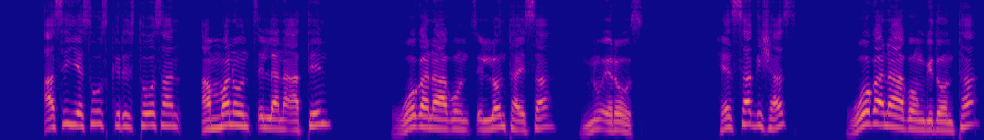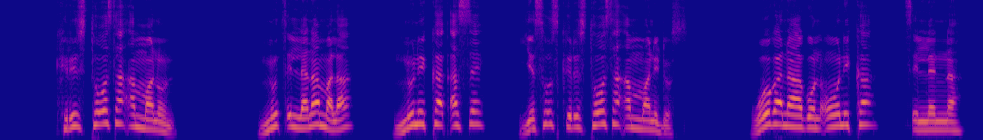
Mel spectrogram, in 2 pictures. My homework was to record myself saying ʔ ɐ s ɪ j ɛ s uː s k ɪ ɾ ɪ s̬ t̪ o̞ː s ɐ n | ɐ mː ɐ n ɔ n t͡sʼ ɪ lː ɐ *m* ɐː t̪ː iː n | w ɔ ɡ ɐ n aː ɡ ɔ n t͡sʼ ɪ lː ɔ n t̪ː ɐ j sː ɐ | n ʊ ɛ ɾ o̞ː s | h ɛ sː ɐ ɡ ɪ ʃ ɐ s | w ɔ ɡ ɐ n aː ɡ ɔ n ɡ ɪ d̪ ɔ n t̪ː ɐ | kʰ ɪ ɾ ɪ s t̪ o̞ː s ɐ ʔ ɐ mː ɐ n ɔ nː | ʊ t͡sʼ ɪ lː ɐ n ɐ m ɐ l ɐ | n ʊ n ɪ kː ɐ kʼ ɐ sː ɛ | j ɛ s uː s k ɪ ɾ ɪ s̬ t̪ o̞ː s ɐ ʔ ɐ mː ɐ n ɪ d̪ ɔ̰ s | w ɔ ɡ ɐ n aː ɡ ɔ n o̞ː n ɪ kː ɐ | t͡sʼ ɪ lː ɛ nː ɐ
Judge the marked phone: incorrect: n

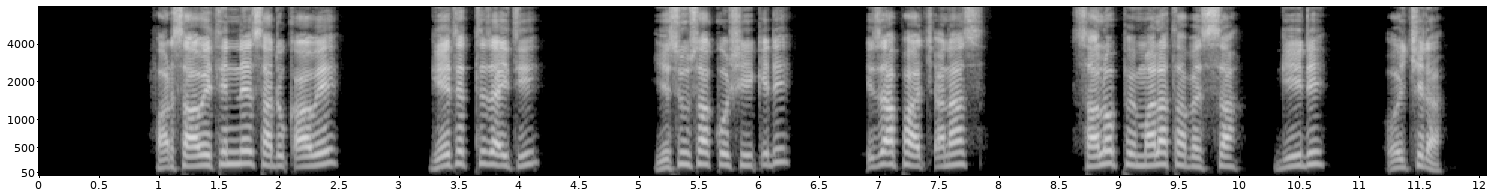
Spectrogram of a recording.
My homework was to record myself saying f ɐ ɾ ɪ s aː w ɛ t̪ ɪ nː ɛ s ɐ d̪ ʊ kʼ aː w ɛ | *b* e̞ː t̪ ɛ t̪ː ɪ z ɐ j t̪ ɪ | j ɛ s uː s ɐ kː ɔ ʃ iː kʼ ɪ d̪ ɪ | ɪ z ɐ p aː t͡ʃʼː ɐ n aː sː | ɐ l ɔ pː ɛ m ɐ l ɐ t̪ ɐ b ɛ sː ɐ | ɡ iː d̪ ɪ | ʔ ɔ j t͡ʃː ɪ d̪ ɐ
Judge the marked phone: incorrect: ɡ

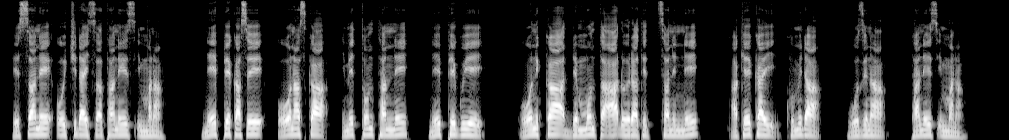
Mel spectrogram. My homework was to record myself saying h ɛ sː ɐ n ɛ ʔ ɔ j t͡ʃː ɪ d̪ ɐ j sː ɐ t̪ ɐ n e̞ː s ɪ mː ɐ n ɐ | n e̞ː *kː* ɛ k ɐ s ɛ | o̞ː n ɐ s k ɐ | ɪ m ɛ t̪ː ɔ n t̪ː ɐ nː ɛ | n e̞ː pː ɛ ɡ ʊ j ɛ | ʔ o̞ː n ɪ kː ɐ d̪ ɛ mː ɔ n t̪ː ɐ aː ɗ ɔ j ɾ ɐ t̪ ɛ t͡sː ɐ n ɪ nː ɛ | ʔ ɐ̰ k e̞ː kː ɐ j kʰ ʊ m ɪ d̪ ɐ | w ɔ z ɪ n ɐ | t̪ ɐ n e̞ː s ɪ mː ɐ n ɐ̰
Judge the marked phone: incorrect: pː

